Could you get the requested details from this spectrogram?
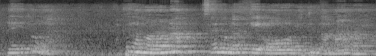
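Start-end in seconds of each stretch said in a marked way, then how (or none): none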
